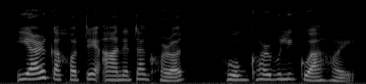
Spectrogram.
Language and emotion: Assamese, neutral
